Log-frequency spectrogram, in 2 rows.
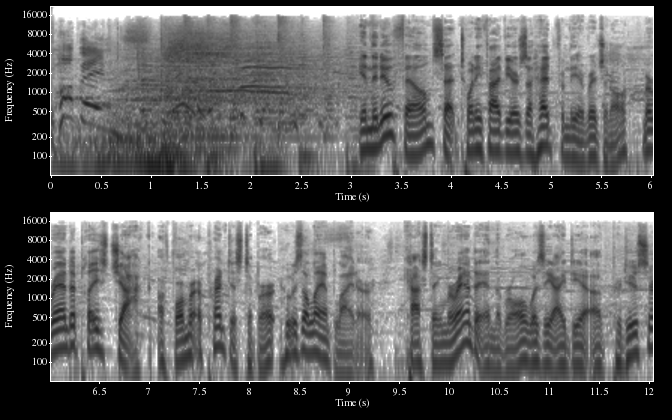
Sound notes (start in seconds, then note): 0.0 cheers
